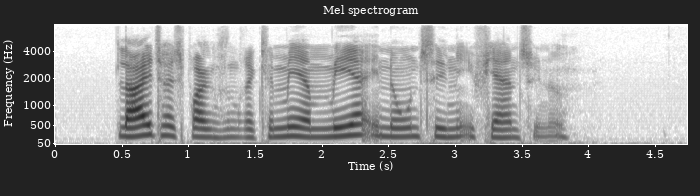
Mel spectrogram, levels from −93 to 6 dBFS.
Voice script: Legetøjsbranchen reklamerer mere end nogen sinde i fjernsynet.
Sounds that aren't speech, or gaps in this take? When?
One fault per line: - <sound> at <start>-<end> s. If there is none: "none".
none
